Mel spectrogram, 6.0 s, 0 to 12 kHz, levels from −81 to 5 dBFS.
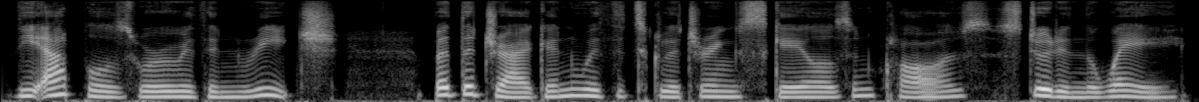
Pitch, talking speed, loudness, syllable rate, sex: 190 Hz, 180 wpm, -20 LUFS, 4.7 syllables/s, female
